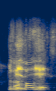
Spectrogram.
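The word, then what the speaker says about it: Błachowicz: Well, it, it, Blachowicz, that's how it, you say his name.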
